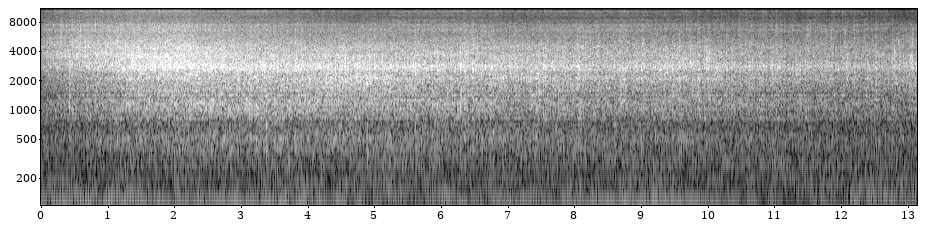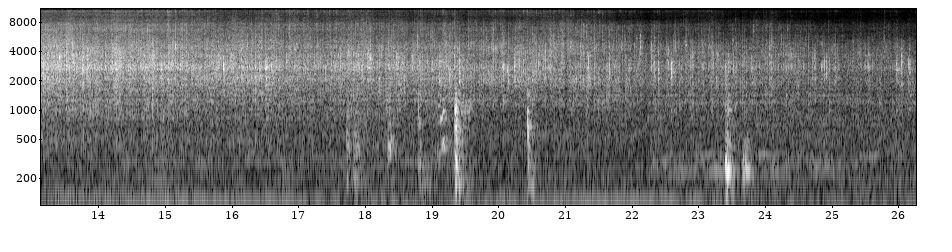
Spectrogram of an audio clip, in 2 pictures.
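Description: Whipped egg-and-rice batter foam deep-frying in a pan of hot oil: a loud sizzle that swells as the foam spreads in the oil, peaks about two seconds in, then slowly dies down. A few sharp clicks sound near the end.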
